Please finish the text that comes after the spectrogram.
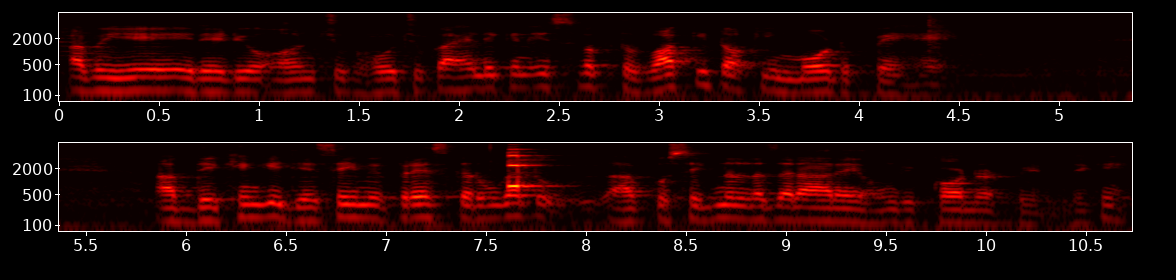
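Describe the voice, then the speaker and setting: A man's voice: medium pitch, normal speed, noisy background. A man hosting a casual, hands-on product demonstration, explaining things step by step. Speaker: host demonstrating a radio product.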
